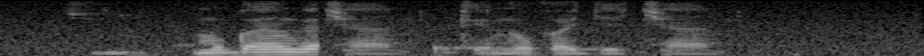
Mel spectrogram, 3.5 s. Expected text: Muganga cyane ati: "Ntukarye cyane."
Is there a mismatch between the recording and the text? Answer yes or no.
no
